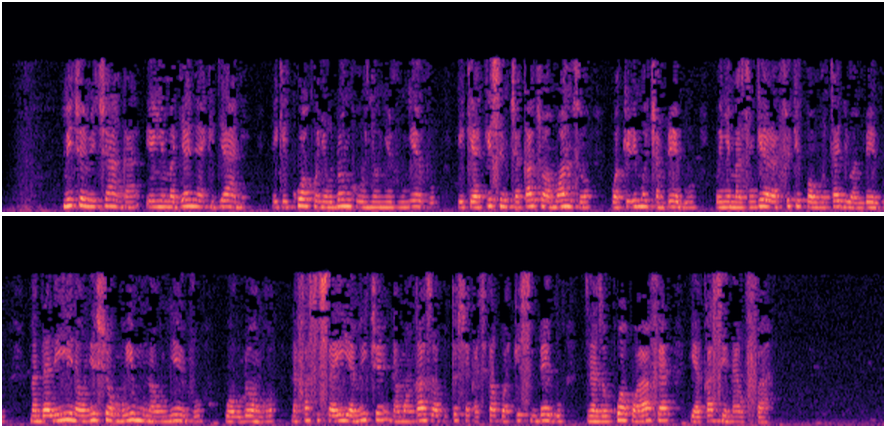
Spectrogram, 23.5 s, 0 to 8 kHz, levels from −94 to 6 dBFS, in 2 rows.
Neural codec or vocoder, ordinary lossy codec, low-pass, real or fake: none; MP3, 24 kbps; 7.2 kHz; real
